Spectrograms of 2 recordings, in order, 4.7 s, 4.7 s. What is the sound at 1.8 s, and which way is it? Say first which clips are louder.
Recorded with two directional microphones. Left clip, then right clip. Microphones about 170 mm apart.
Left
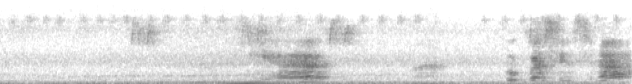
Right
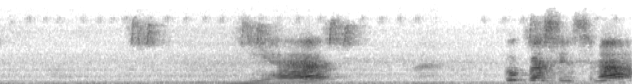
Vehicle: right 12 dB; 45° right (ahead or behind).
